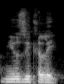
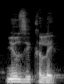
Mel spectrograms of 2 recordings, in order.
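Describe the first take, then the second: No difference in how they are said.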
